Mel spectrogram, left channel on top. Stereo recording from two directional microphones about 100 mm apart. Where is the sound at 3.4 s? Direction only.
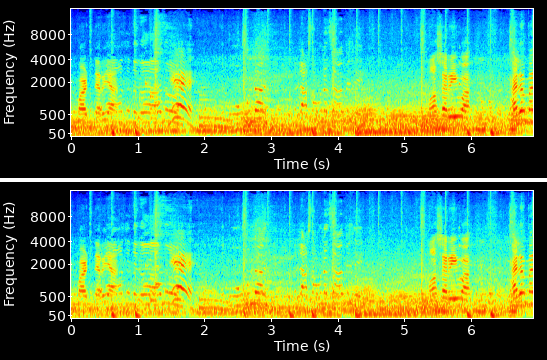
40° right (ahead or behind).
